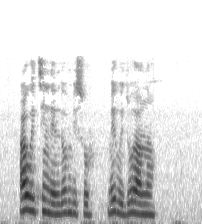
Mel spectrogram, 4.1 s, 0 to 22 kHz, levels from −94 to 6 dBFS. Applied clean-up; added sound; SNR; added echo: none; none; none; none.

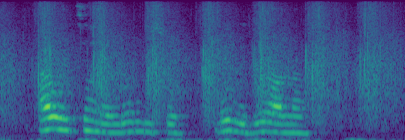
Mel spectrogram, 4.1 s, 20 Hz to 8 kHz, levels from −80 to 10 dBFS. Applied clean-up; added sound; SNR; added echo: none; Applause; 11 dB; reverberation time 0.3 s.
